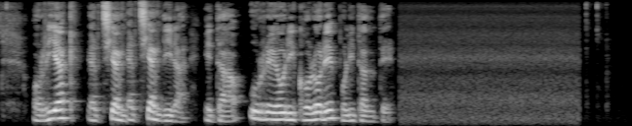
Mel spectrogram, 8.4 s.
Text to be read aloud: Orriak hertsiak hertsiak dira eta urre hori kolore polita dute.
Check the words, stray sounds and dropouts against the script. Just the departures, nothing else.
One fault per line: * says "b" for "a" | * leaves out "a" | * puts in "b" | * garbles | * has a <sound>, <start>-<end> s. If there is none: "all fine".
all fine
